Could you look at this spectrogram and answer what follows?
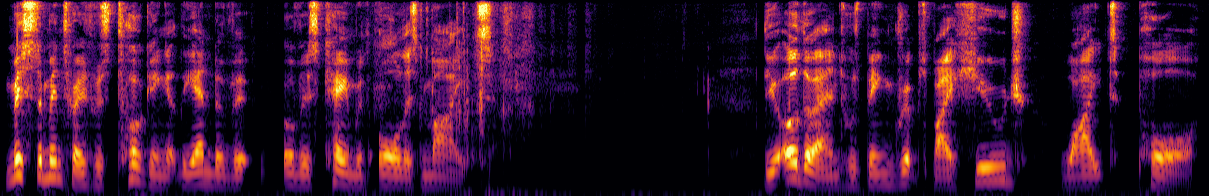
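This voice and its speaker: A man reading a children's story aloud as an expressive audiobook narrator. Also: mid-range voice, normal speed. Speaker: audiobook reader.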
